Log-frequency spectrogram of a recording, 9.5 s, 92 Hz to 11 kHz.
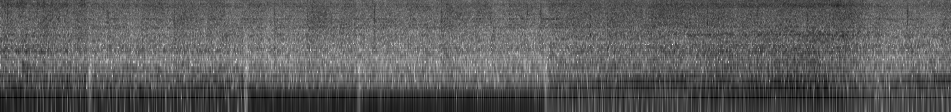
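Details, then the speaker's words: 1970 Chevrolet Nova, GM 572 ci big-block V8, carburetor retuned, ignition timing locked out, Tremec TKX 5-speed, Strange 9-inch 3.50 rear; road test: deep throaty rumble climbing cleanly through gears, no stumble; more responsive low-end torque after tune. "that feels really good it's really responsive yeah the the torque you can tell it a lot more torque when you get on it light throttle than before because that distributor's locked out"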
